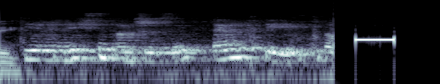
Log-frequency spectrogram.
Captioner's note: announcement In German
